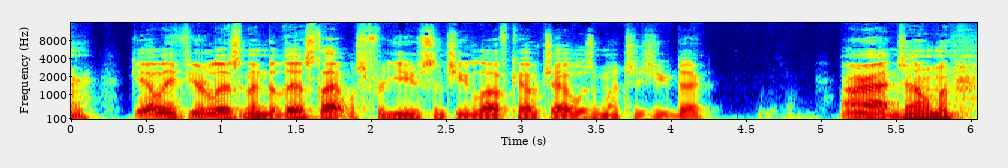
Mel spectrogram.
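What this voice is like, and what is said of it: Usual voice. Nothing is said of it.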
